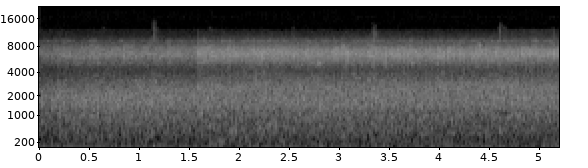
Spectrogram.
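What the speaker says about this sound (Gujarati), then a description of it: "ભારે વરસાદના કારણે અનેક જગ્યાએ આવી રીતે ગલીઓમાંથી પાણી વહી રહ્યા છે" Rainwater rushing through village streets after heavy rain in Malpur, Aravalli, a dense, even wash of flowing water heard at a moderate distance, faint and continuous with no voices.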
